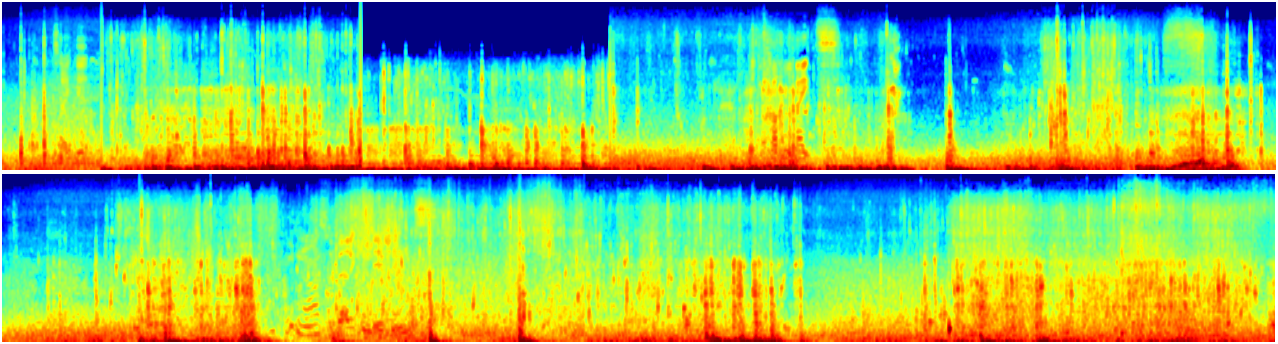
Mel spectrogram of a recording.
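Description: Wind buffeting the microphone over water washing against a kayak hull. In the second half come paddle strokes, a splash every second and a half to two seconds.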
